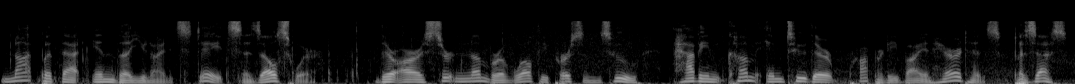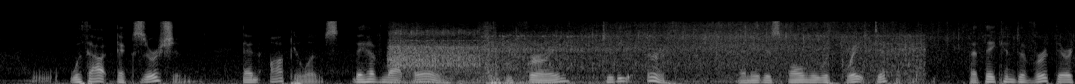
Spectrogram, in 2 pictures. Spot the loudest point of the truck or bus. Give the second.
15 s.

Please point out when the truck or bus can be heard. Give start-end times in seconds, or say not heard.
14.6-20.1.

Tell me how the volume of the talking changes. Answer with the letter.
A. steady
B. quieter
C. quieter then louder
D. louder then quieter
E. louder
A.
